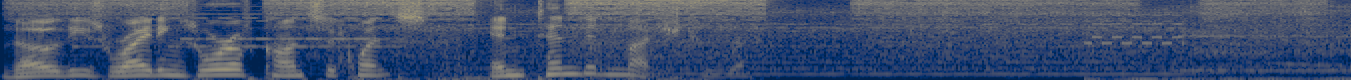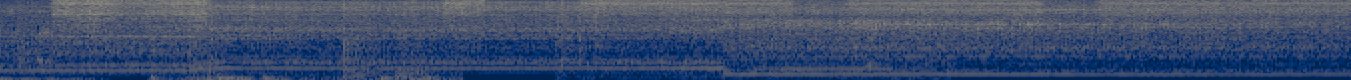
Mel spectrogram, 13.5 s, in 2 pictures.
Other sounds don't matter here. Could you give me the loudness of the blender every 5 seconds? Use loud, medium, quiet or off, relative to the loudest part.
medium, loud, loud.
